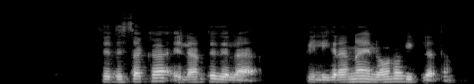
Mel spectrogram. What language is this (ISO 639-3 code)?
spa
